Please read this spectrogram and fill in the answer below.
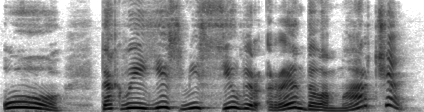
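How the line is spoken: Exclaiming. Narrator (Russian): Генриетта воскликнула

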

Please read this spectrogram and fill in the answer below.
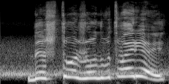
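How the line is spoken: Squeaking. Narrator (Russian): пискнула Софи

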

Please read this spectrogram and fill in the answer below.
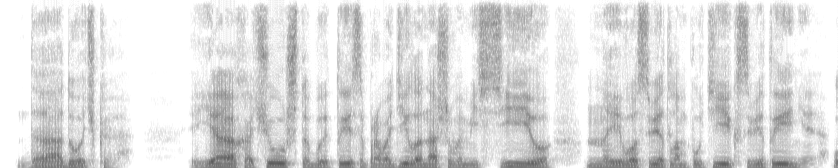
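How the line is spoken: Smiling. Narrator (Russian): улыбаясь, проговорил орк

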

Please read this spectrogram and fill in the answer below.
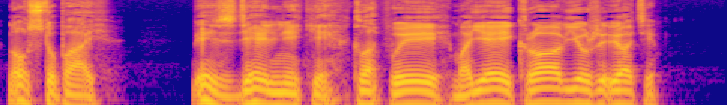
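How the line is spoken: Muttering. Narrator (Russian): бормотал

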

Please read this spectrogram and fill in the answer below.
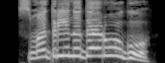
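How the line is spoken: Shouted in unison. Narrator (Russian): в один голос закричали Катя и Антон

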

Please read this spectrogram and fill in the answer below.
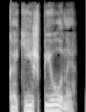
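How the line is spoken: Irritated retort. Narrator (Russian): раздраженно возразил Ромас

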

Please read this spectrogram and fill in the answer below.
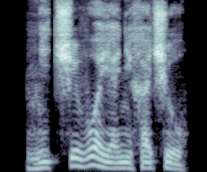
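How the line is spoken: Snapping. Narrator (Russian): огрызнулся я

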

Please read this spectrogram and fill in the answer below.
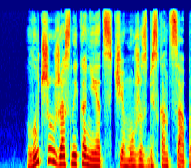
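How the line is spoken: Muttering wood spirit. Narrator (Russian): пробормотал леший

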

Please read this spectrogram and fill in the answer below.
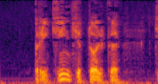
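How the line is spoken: Quiet speech. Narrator (Russian): тихо сказал Карл

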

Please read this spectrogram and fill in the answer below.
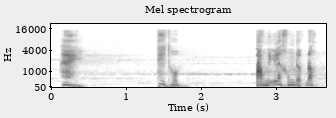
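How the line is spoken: Sighing. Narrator (Vietnamese): Thằng Khôi thở dài

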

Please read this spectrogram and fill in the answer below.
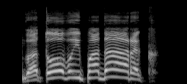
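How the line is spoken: Loud shout. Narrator (Russian): Один из них громко выкрикнул

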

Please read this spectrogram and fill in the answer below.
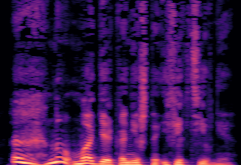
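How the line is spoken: Girl's sigh. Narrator (Russian): вздохнула девушка

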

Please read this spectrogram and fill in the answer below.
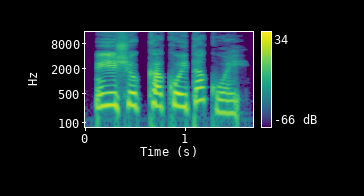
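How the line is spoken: Nasty, snide tone. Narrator (Russian): заявила противным тоном темная сторона

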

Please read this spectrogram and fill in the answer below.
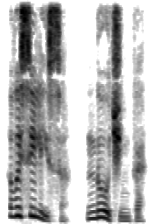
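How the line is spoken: Gentle, affectionate tone. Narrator (Russian): Ласково так, словно с батюшкой разговаривает

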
